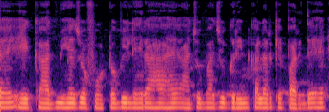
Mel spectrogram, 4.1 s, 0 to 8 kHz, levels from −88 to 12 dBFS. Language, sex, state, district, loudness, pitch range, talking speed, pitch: Hindi, male, Gujarat, Valsad, -16 LUFS, 120-125 Hz, 235 wpm, 125 Hz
